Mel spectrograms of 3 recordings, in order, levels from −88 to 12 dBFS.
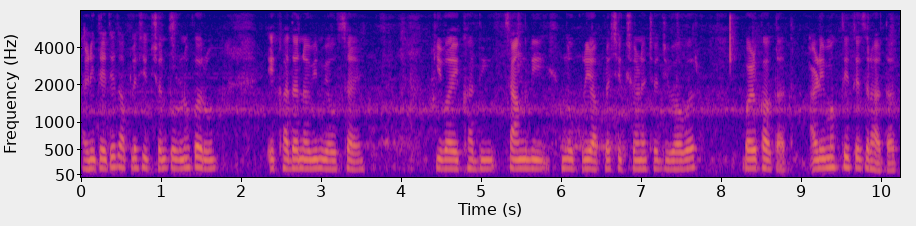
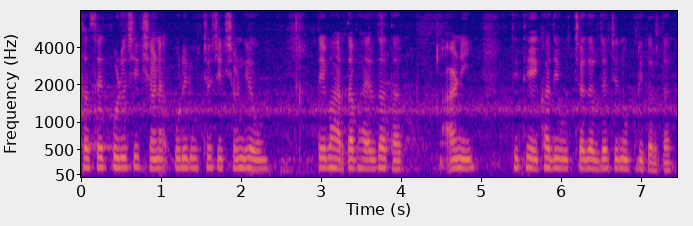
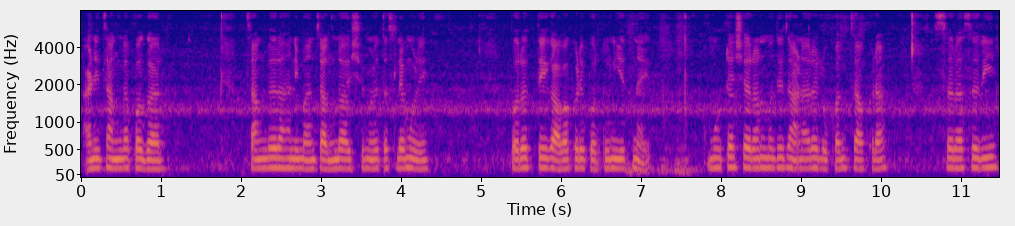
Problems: constant background noise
